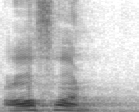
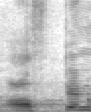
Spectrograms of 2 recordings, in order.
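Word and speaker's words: often: और तब comes here, वह यहाँ अक्सर या हमेशा आती है, सी ऑफन, इसको लोग अक्सर ऑफ्टन बोलते हैं, ऑफन, टी साइलेंट है, ऑफन।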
